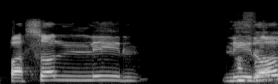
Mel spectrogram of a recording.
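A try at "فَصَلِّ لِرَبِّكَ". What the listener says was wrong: ফাসলিতে একটা শব্দ গেছে লি রব্বিক আর একটা শব্দ লি রব্বিকে সম্পূর্ণটা মিলাইলন বলেন লি রব্বি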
